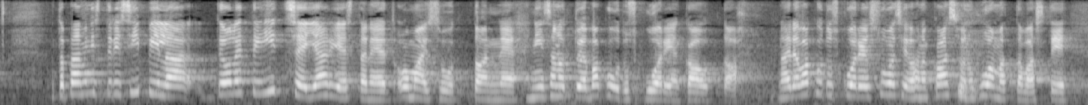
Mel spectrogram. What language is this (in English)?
Finnish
